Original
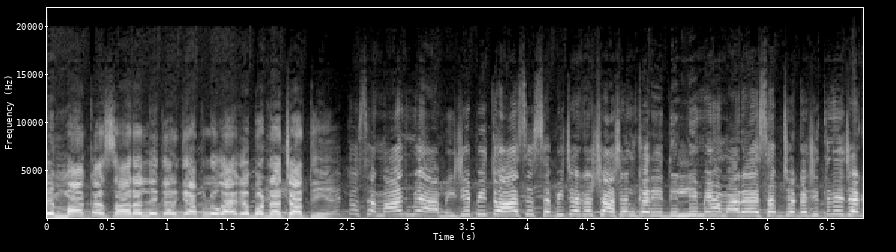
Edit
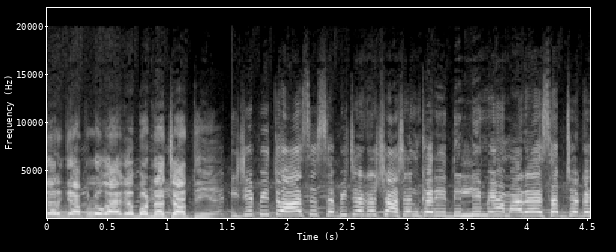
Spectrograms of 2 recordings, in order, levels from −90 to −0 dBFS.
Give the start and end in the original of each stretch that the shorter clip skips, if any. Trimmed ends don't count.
2.5 s to 3.4 s

